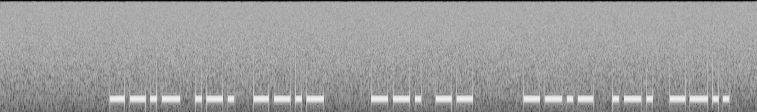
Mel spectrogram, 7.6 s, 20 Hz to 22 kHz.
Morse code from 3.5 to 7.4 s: GM QRZ

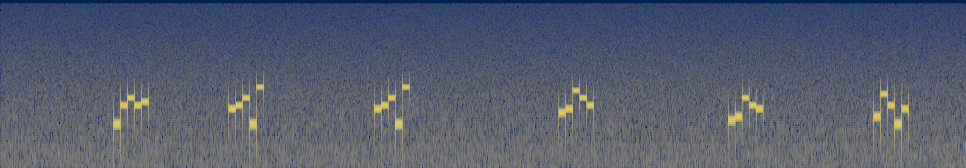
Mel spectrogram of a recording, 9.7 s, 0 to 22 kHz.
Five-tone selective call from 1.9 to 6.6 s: 56811 56811 45086

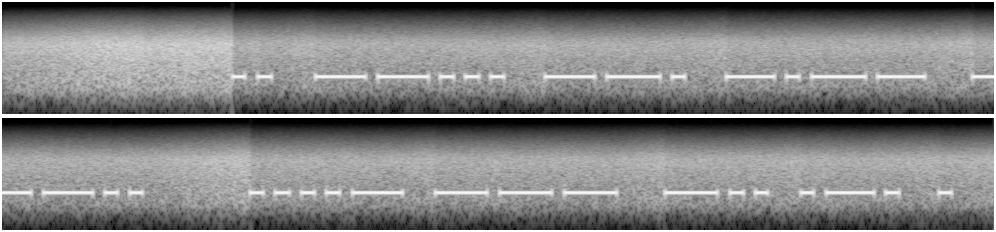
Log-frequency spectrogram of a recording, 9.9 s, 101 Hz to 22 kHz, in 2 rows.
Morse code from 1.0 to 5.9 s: I7GYZ

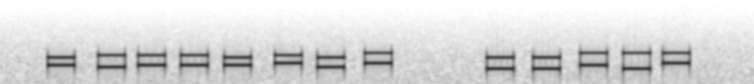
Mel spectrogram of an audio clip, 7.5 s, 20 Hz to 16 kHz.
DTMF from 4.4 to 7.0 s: 1193#

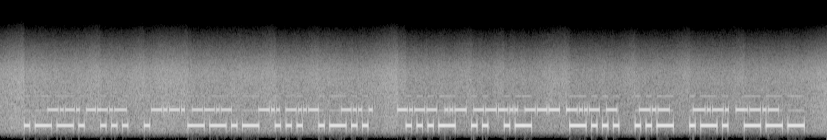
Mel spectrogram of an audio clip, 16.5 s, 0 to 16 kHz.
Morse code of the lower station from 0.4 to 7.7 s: PSE QSL

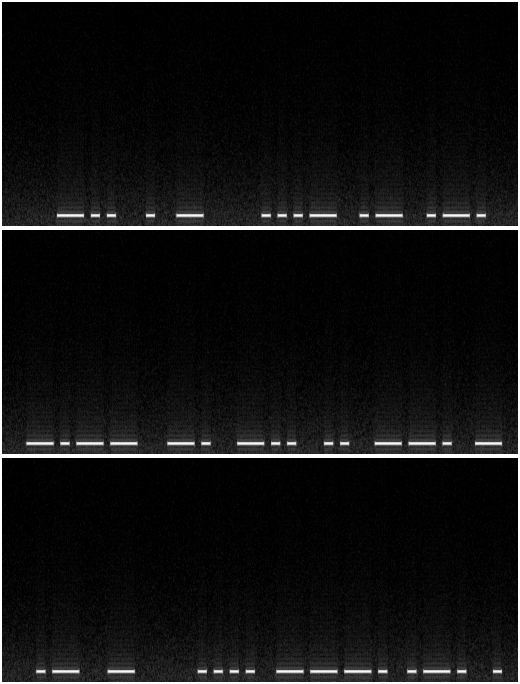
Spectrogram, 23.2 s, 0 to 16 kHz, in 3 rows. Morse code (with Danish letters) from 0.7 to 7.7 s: DET VAR

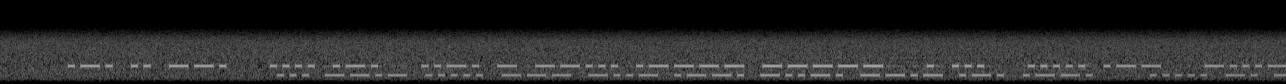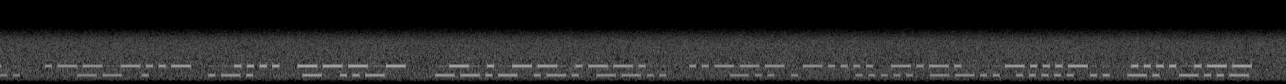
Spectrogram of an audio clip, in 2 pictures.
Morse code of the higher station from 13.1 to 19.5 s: WX HOT TEMP

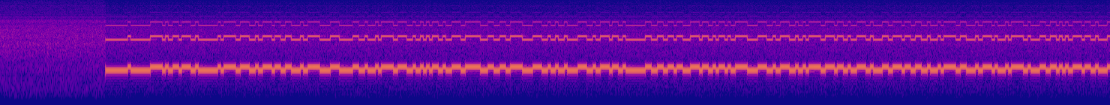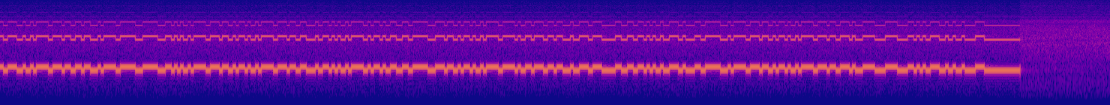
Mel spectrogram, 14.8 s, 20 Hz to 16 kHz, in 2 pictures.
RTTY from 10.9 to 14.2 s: LAMIRAUTE DE HOORN.

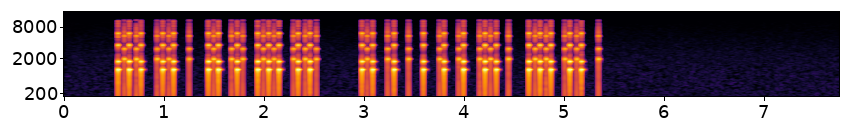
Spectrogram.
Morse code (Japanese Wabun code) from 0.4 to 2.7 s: ミナト

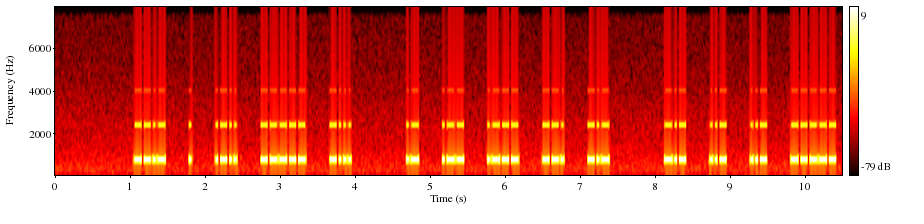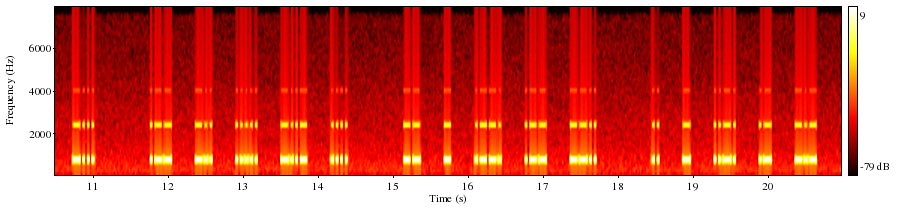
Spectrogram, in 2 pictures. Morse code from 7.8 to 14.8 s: KUU0B WD5XH

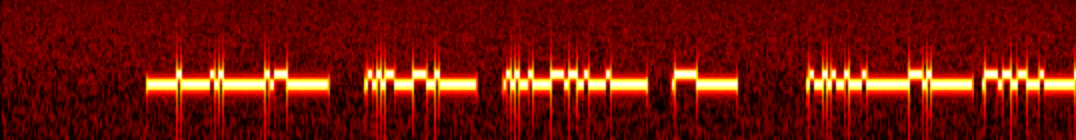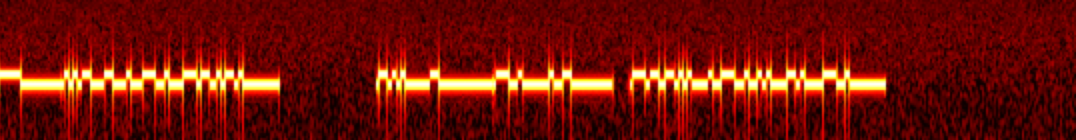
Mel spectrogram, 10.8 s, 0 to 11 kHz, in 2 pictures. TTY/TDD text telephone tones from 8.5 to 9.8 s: RAJGN

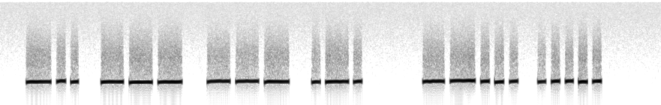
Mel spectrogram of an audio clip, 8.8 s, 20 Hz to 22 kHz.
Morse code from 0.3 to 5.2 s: DOOR

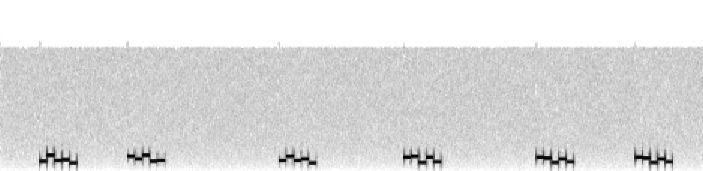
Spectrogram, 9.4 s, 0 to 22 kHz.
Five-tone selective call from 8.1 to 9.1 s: 98273

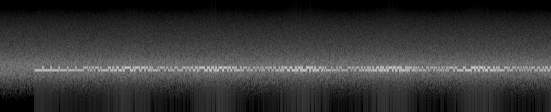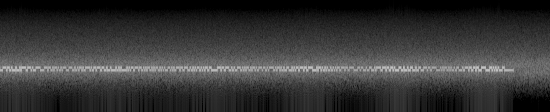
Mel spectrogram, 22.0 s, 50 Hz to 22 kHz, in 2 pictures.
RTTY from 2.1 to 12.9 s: PCTE XEPM ITIA GAUR CZCG UXKV NJUF GSYU JEVV HCXH SZCP QEHO DZND

